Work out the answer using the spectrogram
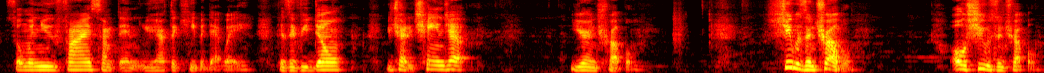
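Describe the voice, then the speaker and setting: A woman vlogging casually about family, telling an animated, profane story and acting out what others said. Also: deep voice, moderate pace, long pauses, breathy edge. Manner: emphatic, repeats herself for effect.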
